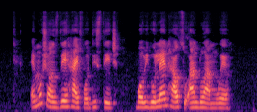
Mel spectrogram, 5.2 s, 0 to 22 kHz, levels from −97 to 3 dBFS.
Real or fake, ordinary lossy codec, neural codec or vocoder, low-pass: real; none; none; 14.4 kHz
